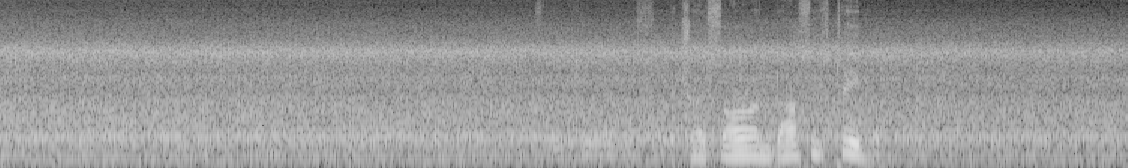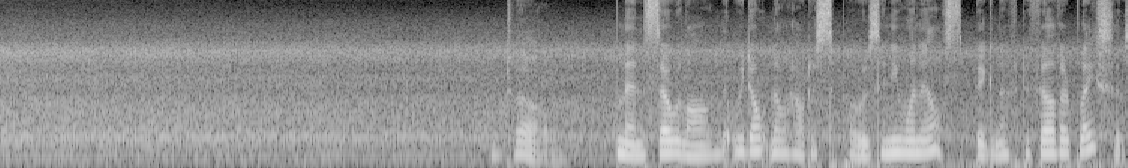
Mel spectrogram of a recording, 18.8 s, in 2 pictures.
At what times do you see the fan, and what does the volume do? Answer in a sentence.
The fan can be heard from 0.0 to 18.7 s, getting quieter.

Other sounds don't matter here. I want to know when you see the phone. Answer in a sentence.
You can't hear the phone here.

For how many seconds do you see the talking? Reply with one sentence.
You can hear the talking for 8 seconds altogether.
